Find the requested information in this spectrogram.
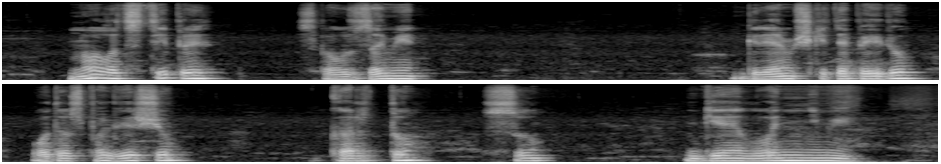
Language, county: Lithuanian, Klaipėda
